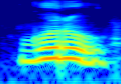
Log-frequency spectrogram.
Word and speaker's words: गुरु: तो छोटे ऊ आएगा गुरु अब गुरु में र के पेट में हमने र की र के पेट में जो उ की साउंड को बोला वो जल्दी से बोला तो इसलिए हम र के पेट में छोटा ऊ लगाएंगे तो ये बड़ा ऊ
